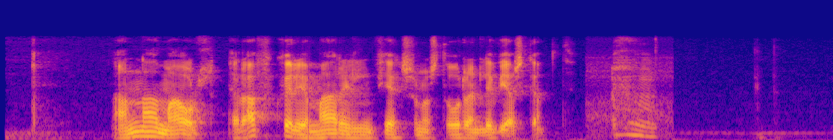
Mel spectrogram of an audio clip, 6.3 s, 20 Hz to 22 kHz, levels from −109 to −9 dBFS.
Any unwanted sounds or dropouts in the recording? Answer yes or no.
yes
